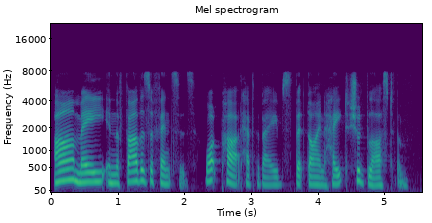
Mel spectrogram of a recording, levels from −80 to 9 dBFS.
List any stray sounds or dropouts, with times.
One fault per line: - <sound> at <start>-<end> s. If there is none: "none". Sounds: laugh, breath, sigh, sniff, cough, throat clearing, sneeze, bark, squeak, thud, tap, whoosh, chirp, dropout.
none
